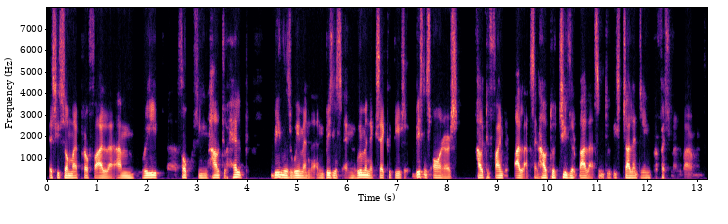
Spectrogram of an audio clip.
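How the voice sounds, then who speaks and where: A middle-aged man from Greece with a Greek accent, a coach answering interview questions earnestly, often repeating himself and pausing on fillers. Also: deep voice, steady tone, no room sound. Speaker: guest, holistic coach.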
